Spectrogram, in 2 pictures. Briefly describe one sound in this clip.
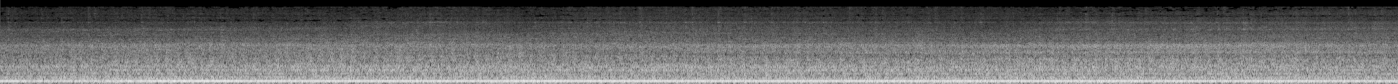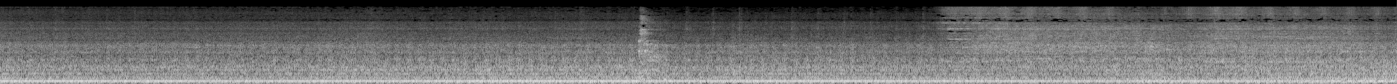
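A motor drones steadily close by.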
